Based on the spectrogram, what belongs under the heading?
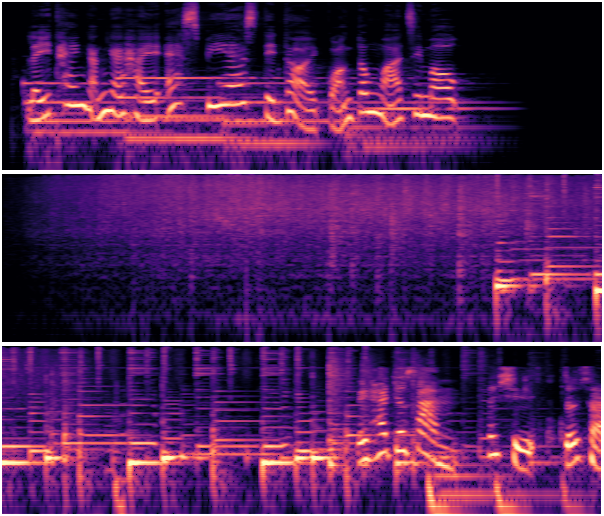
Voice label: cantonese; SBS Chinese; 【養生糕點】桂花杞子圓肉糕; gourmet express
